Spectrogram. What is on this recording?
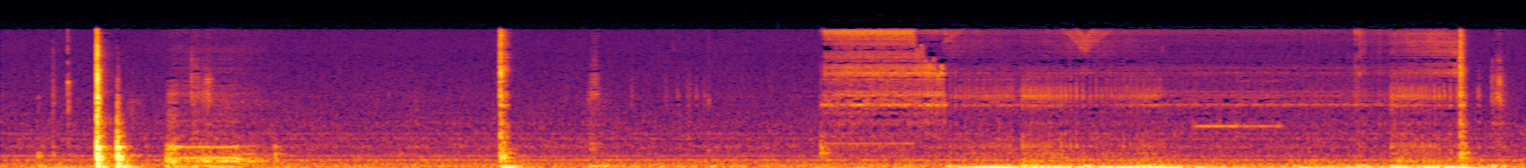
Reading disc
My CD player reading a disc.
